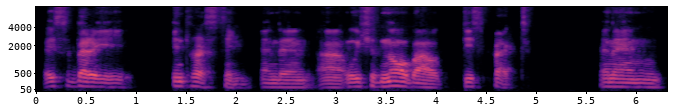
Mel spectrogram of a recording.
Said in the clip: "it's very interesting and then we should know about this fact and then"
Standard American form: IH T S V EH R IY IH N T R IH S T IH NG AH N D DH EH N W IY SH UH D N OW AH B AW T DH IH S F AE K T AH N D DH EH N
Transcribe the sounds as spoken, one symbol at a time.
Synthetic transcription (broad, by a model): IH T S V EH R IY IH N T R IH S T IH NG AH N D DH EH N W IY SH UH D N OW AH B AW T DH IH S F AE K T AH N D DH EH N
